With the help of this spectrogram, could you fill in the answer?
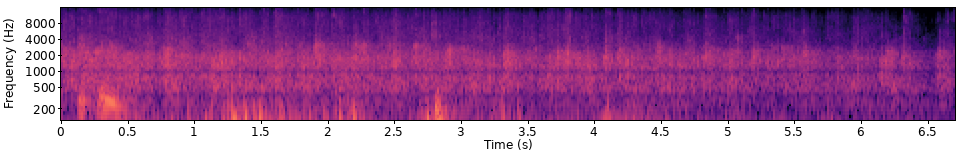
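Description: An audience at a church service applauds steadily to thank the color guard. A dense wash of many hands clapping holds an even level for several seconds before tapering slightly at the end.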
